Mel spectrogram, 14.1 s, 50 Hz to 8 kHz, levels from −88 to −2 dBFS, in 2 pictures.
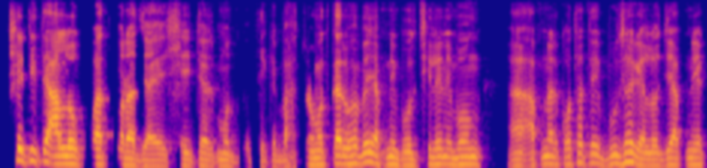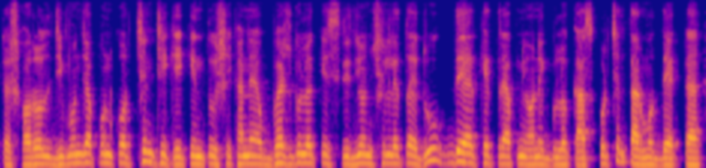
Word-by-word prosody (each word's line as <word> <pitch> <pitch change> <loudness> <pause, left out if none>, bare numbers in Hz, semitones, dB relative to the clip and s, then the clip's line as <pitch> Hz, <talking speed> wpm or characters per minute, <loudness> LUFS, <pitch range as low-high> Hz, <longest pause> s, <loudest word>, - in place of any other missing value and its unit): সেটিতে 185 -3 +3
আলোকপাত 135 -1 +4
করা 115 -2 +5
যায়, 100 -1 +1 0.2
সেটার 110 -2 -2
মধ্য 90 -7 -5 0.2
থেকে। - - -9
বাহ্! 90 -2 -5
চমৎকারভাবেই 140 +6 +3
আপনি 130 +2 0
বলছিলেন, 130 +4 -1
এবং 130 +1 +2 0.4
আ 110 - +1 0.2
আপনার 135 +3 0
কথাতে 155 +3 -2 0.2
বুঝা 145 +4 +3
গেল 110 -1 +1
যে, - - -1
আপনি 120 +1 -4
একটা 125 +2 -6
সরল 135 +2 +1
জীবনযাপন 150 +3 -1
করছেন 165 +3 -1
ঠিকই, 130 -4 -1
কিন্তু 135 +1 +1
সেখানে 140 0 -1
অভ্যাস 135 +4 0
গুলোকে 150 0 -1
সৃজনশীলতায় 145 +1 -1
রূপ 185 +1 -1
দেওয়ার 160 -4 +4
ক্ষেত্রে 145 -2 -3
আপনি 135 - -1
অনেকগুলো 125 0 -1
কাজ 120 0 +1
করছেন। 145 -2 -3
তার 130 -2 +4
মধ্যে 125 -1 -1
একটা, 120 0 -1
135 Hz, 165 wpm, -23 LUFS, 125-150 Hz, 0.4 s, করা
